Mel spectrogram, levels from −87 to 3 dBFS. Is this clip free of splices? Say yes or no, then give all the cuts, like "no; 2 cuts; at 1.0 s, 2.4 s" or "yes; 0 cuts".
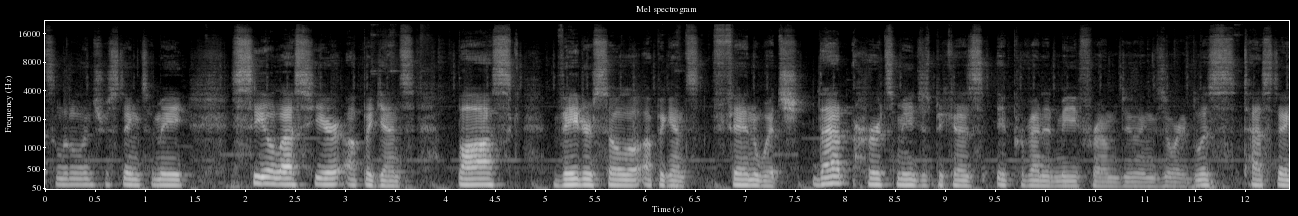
yes; 0 cuts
